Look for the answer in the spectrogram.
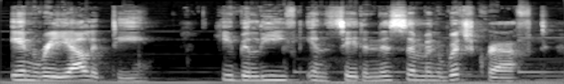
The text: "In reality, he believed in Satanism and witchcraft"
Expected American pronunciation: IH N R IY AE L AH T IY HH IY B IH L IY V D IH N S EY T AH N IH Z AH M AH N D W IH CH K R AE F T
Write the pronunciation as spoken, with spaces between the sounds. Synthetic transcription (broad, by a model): IH N R IY AE L AH T IY HH IY B IH L IY V D IH N S EY T AH N IH Z AH M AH N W IH CH K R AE F T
